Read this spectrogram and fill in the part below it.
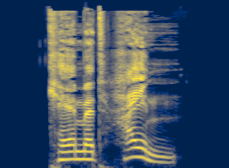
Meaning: second-person plural subjunctive I of heimkommen
- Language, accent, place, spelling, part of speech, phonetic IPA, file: German, Germany, Berlin, kämet heim, verb, [ˌkɛːmət ˈhaɪ̯m], De-kämet heim.ogg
